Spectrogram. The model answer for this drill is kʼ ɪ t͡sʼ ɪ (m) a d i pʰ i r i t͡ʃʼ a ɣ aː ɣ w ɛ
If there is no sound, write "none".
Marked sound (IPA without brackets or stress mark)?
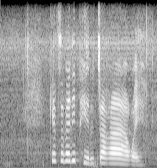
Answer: b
